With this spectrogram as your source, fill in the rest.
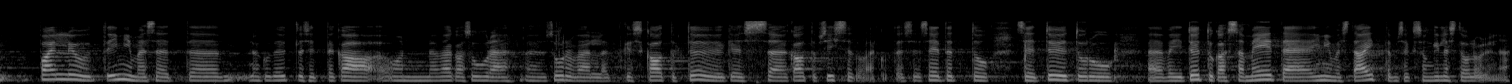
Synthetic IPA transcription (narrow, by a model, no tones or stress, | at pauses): pɑlʲjud̪̥inime̞se̞d̪̥nɑɡut̪e̞yt̪ːˑle̞sit̪ːe̞kɑːo̞nvæɡ̥ɑsuːɾesurvele̞t̪ke̞skɑo̞t̪ːˑɑb̥̚t̪ø̞ːjke̞skɑo̞t̪ːˑɑb̥sisːe̞t̪ṵlḛkːu̥t̪ːˑe̞sjɑse̞ːt̪ɤt̪ːuse̞ːt̪ø̞ːt̪uɾu | vɤjt̪ø̞ːt̪ːukɑsːɑme̞ːd̪e̞inime̞st̪eɑjt̪ːˑɑmise̞kso̞nkind̪lɑst̪io̞lṵlḭnḛ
